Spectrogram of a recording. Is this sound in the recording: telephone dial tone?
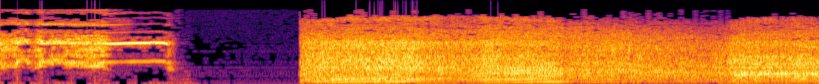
no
